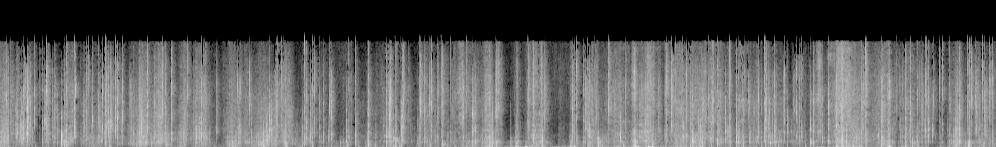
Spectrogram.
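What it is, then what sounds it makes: Plastic bubble wrap being crinkled. A clear polyethylene bubble wrap sheet with hollow bubbles hangs from both hands and is crumpled and rubbed between the fingertips of fingerless-gloved hands. It makes a dense, continuous crinkling with rapid crackly ticks and bright, rustling texture over a low rumble, steady throughout with no pauses.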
